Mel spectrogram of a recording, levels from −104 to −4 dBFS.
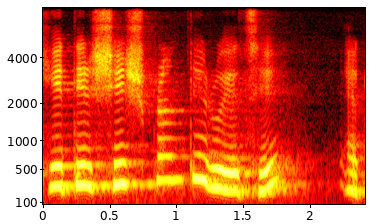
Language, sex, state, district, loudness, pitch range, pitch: Bengali, female, West Bengal, Jalpaiguri, -21 LUFS, 255-300 Hz, 285 Hz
